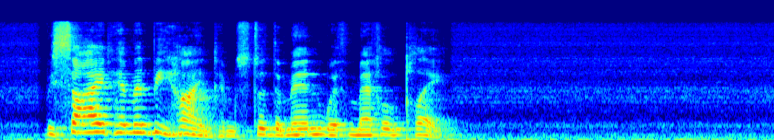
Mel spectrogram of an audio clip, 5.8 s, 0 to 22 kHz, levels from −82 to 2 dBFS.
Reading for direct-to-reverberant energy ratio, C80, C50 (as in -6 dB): 7.5 dB, 19.5 dB, 16.0 dB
